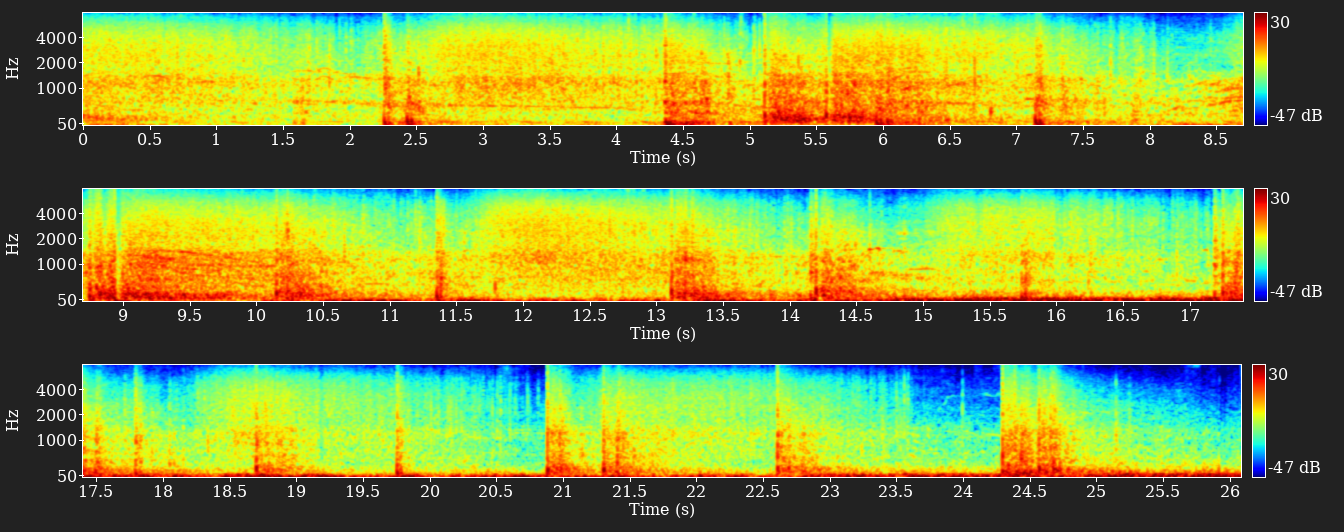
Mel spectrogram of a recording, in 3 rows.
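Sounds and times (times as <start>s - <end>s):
firework shells bursting with bangs: 0.0s - 25.4s
dense crackling hiss: 0.0s - 26.0s.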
